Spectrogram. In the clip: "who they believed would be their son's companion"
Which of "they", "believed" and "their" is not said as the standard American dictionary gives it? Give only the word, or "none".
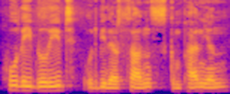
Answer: none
